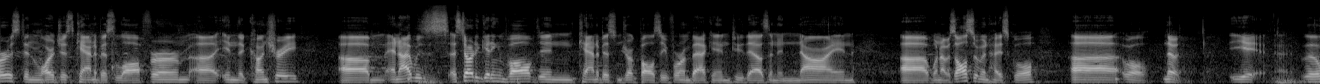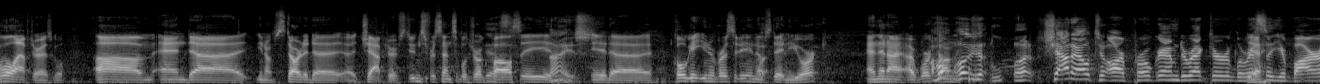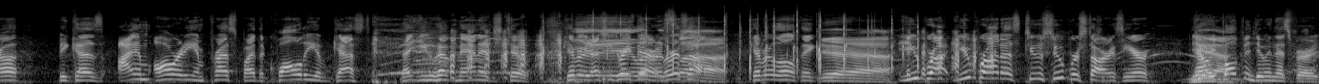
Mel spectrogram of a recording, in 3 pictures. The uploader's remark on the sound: Recorded at MJBizCon 2023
